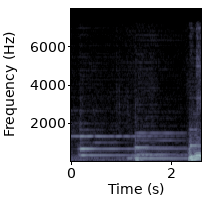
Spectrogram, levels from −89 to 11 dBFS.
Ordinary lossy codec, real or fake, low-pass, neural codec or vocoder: none; fake; 7.2 kHz; codec, 44.1 kHz, 2.6 kbps, SNAC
